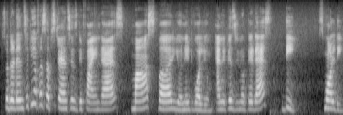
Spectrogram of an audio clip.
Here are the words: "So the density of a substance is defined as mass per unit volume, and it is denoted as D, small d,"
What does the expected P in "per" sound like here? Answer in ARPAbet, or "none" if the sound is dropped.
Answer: P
